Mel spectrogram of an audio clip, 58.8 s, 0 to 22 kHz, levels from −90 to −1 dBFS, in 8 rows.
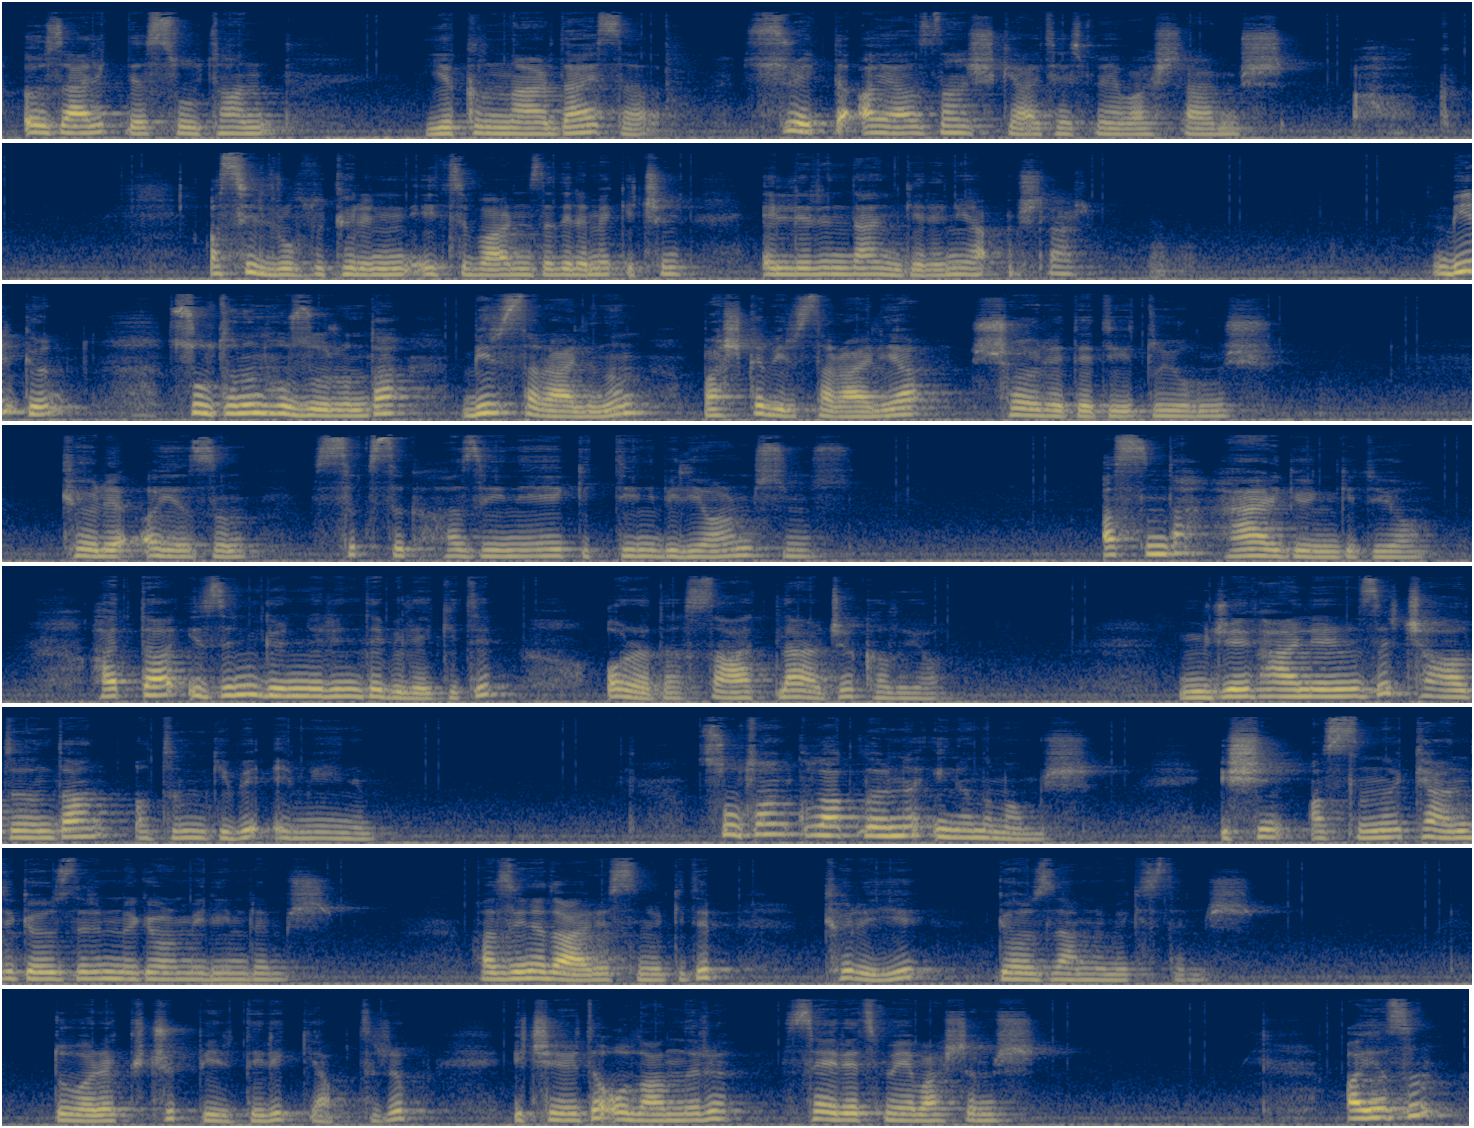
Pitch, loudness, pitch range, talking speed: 185 Hz, -28 LUFS, 170-215 Hz, 80 wpm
